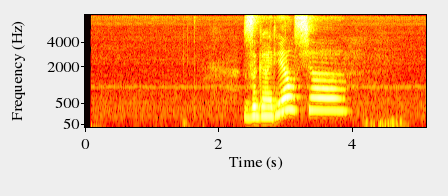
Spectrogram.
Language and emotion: Russian, positive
